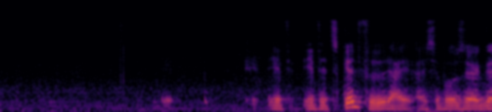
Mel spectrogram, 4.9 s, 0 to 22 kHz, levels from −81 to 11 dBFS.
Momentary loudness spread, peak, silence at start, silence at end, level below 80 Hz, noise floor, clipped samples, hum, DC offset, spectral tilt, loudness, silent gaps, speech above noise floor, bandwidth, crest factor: 24 LU; -16 dBFS; 0.5 s; 0 s; -64 dBFS; -59 dBFS; under 0.1%; none; under 0.1%; -7 dB/octave; -33 LUFS; none; 28 dB; 10.5 kHz; 20 dB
